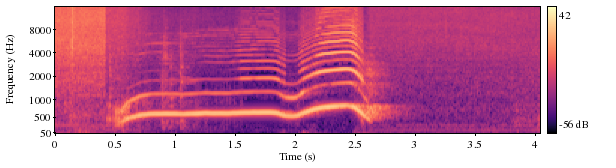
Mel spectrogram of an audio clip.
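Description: A long, high held howl-like vocal note lasting about two seconds. It dips briefly, then rises in pitch before it breaks off.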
